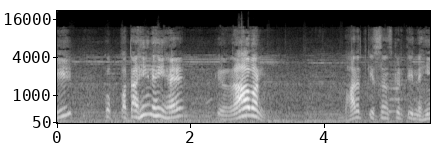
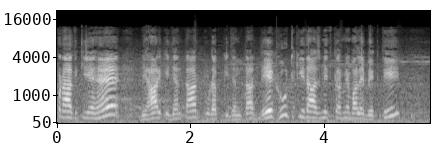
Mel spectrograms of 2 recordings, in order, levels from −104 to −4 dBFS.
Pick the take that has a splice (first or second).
second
